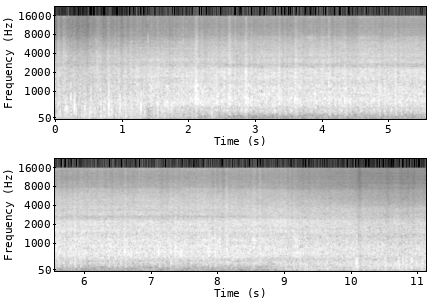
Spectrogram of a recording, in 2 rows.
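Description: Hankyu 9300 series eight-car electric train passing at speed without stopping. A steady rush of running noise comes with repeated clacks of the wheels over rail joints.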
